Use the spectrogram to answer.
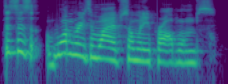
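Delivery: loud exasperated outburst; frustrated rant. Real, not acted. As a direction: vent it, fed up and loud. Exasperated rant about annoying people.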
